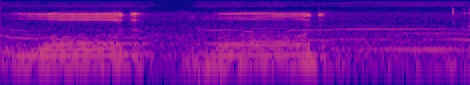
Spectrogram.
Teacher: The Arab recite these the Arab read this word Dod, and the Imam Hafs read this Wad, Wad, and we will learn in the Hafs Qiraat, recitation of Hafs. Wad, the source of Wad is from the left side of tongue. When you touch the left side of tongue with the upper left side of teeth. مطلب کیا ہے کہ آپ جب بایاں آپ کا مطلب یہ ہے کہ جب آپ بائیں طرف سے بائیں زبان کے بائیں حصے کو آپ اوپر کی جو آپ کے بائیں طرف کے جو وہ ہیں دانت ہیں اس کے ساتھ جب ٹچ کریں گے تو یہ واد ادا ہوگا، واد.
